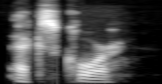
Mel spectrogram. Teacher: X Corps you don't pronounce the P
